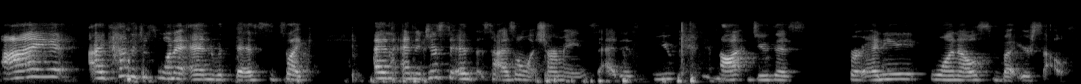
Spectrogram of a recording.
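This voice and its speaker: A woman's voice: fairly high pitch, a little slow, bright, forceful tone, highs cut off. A woman coaching her team on a casual video call, chatty and full of "like" and little asides to the group.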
